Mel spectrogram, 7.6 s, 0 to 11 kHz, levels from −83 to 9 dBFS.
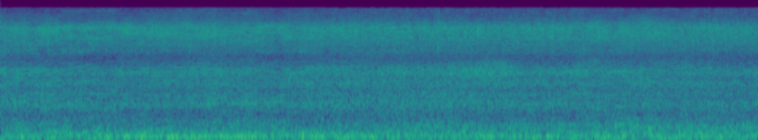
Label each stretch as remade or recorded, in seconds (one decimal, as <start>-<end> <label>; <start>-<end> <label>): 0.0-3.2 remade; 3.2-5.7 recorded; 5.7-6.8 remade; 6.8-7.6 recorded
